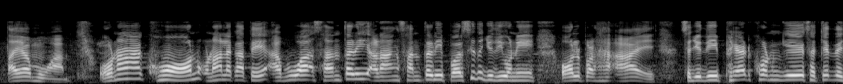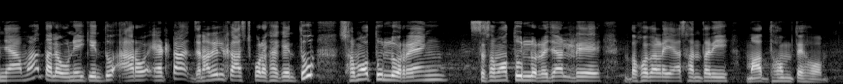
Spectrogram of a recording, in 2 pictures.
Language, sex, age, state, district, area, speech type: Santali, male, 30-45, West Bengal, Jhargram, rural, spontaneous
